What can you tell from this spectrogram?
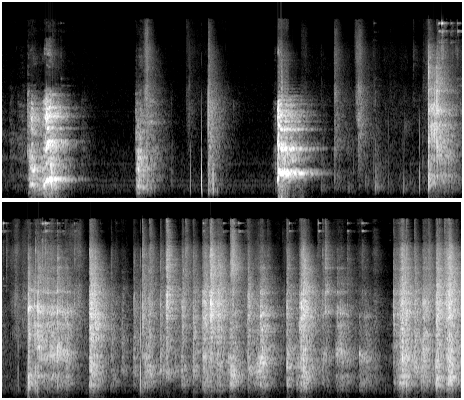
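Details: Lola, a German Shorthaired Pointer, plays in a garage, chasing a lid that slides across the floor. Two short, harmonic bark-like yelps come in the first six seconds, followed by long stretches of clattering and scraping as the lid skids.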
